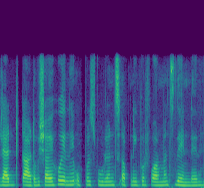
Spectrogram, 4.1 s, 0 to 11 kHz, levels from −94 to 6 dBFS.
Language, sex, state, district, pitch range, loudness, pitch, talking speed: Punjabi, female, Punjab, Kapurthala, 195-210 Hz, -19 LUFS, 200 Hz, 160 wpm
